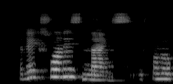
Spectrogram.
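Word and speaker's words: gneiss: हम लोग हमेशा य जिने नाइस ऐसे प्रोनाउंस नहीं करेंगे इसको हमलोग प्रोनाउंस करेंगे नाइस नाइस इ फॉर्म फ्रॉम ग्रेनाइट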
